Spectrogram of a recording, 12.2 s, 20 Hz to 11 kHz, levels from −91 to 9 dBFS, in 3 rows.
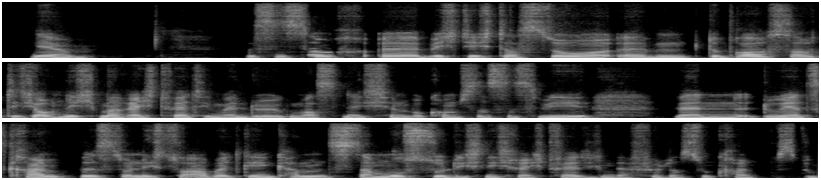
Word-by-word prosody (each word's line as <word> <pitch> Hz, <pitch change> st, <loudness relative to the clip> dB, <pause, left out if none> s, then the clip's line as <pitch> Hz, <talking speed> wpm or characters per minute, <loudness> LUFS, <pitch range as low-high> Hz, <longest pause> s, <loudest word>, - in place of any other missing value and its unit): Ja, 220 Hz, -2 st, +4 dB, 0.8 s
es 245 Hz, +1 st, -7 dB
ist 235 Hz, 0 st, -5 dB
auch, 230 Hz, -1 st, -1 dB
äh, 230 Hz, -1 st, +5 dB
wichtig, 235 Hz, -1 st, 0 dB
dass 225 Hz, -3 st, -2 dB
du 220 Hz, -2 st, +6 dB
ähm, 210 Hz, -1 st, 0 dB
du 235 Hz, -, +1 dB
brauchst 240 Hz, +3 st, +3 dB
auch 235 Hz, -, -1 dB
dich 230 Hz, -1 st, -1 dB
auch 225 Hz, -, +3 dB
nicht 240 Hz, +1 st, +1 dB
immer 220 Hz, -3 st, +3 dB
rechtfertigen, 210 Hz, 0 st, 0 dB
wenn 200 Hz, 0 st, +2 dB
du -, -, -4 dB
irgendwas 190 Hz, +1 st, -3 dB
nicht 190 Hz, -4 st, -5 dB
hinbekommst. 195 Hz, +1 st, -6 dB
Es 200 Hz, -, -7 dB
ist 210 Hz, +2 st, -8 dB
wie, 220 Hz, +1 st, +2 dB, 0.4 s
wenn 200 Hz, +1 st, 0 dB
du 210 Hz, -, -1 dB
jetzt 210 Hz, +1 st, 0 dB
krank 230 Hz, +3 st, +1 dB
bist 250 Hz, -2 st, +1 dB
und 220 Hz, -, +2 dB
nicht 220 Hz, 0 st, +1 dB
zur -, -, -4 dB
Arbeit 225 Hz, 0 st, 0 dB
gehen 220 Hz, -2 st, +2 dB
kannst, 225 Hz, 0 st, 0 dB
dann 205 Hz, -, +2 dB
musst 250 Hz, +2 st, +4 dB
du 225 Hz, -, +7 dB
dich 195 Hz, -1 st, -4 dB
nicht 200 Hz, -2 st, -4 dB
rechtfertigen 195 Hz, +2 st, -5 dB
dafür, 185 Hz, +3 st, -7 dB
dass 200 Hz, -, -7 dB
du -, -, -7 dB
krank 190 Hz, -1 st, -8 dB
bist. -, -, -11 dB
Du 200 Hz, -, -2 dB
220 Hz, 235 wpm, -24 LUFS, 205-230 Hz, 0.8 s, du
